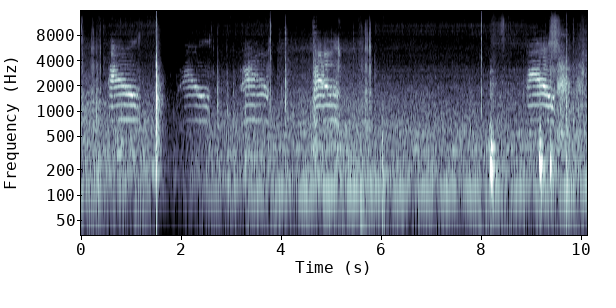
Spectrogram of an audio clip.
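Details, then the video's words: Juniper, a house cat eager for salmon, lets out strong drawn-out meows in bursts, with a pause and clicks between, then a final loud meow; low hum in the background. "cat wants salmon"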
